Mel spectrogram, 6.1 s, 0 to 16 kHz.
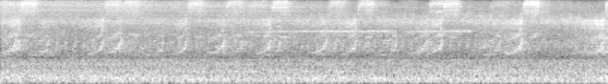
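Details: On a sunny summer mountain, massed cicadas produce a shimmering high buzz punctuated by rhythmic rising sweeps about every 0.7 seconds, with a thin steady tone running through the middle stretch.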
